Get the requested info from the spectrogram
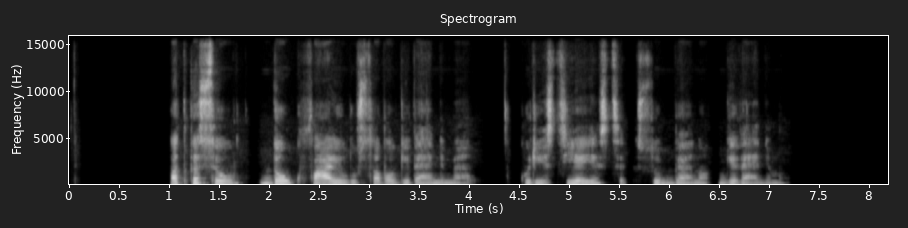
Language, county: Lithuanian, Telšiai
